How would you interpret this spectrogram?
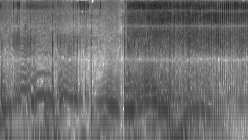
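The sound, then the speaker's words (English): A vaginal fart: a low, buzzy, sputtering rasp with a wavering pitch, fairly loud and drawn out over several seconds, with a brief break partway through and no talking. “That's a vagina fart, dude.”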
